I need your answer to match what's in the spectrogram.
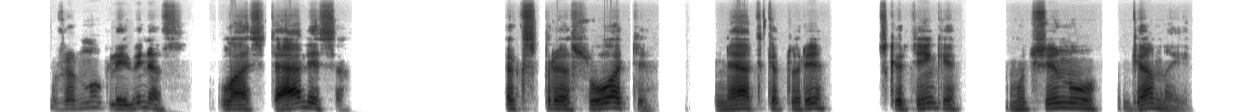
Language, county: Lithuanian, Kaunas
